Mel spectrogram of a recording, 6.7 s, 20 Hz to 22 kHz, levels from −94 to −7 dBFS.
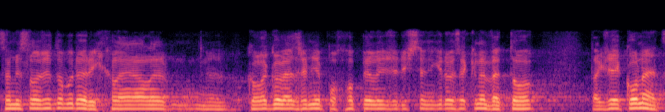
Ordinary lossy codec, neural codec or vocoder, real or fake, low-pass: Opus, 16 kbps; none; real; 7.2 kHz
